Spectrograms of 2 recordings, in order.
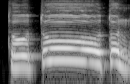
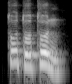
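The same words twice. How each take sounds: First: The ou vowel is drawn out long. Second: The ou vowel is kept short. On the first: The speaker calls it right. "vous mettez bien la prolongation" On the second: The speaker calls it wrong. "et non pas ... Ça serait faux"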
